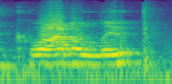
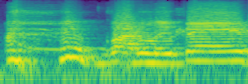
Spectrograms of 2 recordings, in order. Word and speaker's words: Guadalupe: The one that comes to mind for me in Austin is Guadalupe. Guadalupe, but it's Guadalupe. There's a lot of very butchered Spanish names in Austin.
